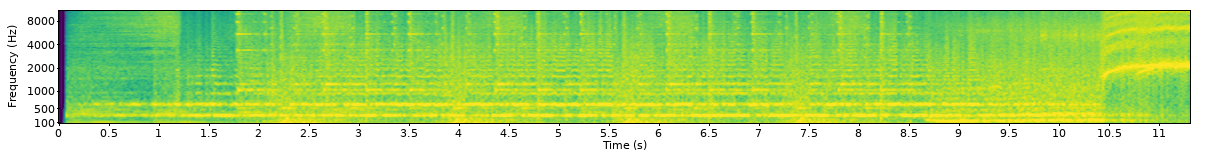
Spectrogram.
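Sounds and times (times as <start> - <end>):
terror SMS message tone: 0.1 - 11.2.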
